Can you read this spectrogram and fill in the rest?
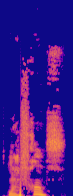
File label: "France", French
